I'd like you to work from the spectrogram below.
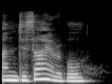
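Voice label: "undesirable", British English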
